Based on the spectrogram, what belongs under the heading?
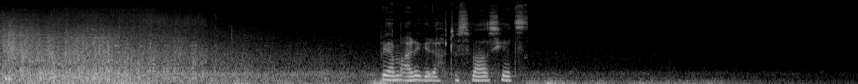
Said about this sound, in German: Er kauft sich zum Beispiel auch ein Boot und umsegelt damit Mallorca, während auf dem Meer ein Sturm tobt.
